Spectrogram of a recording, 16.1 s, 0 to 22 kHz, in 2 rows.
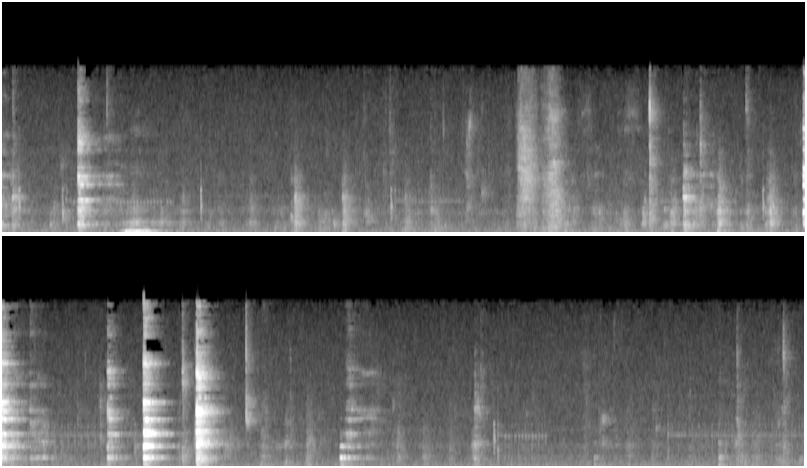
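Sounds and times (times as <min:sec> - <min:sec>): metal spoon clinking on plate: 0:00.7 - 0:01.2, 0:08.0 - 0:10.3, 0:11.4 - 0:11.8.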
